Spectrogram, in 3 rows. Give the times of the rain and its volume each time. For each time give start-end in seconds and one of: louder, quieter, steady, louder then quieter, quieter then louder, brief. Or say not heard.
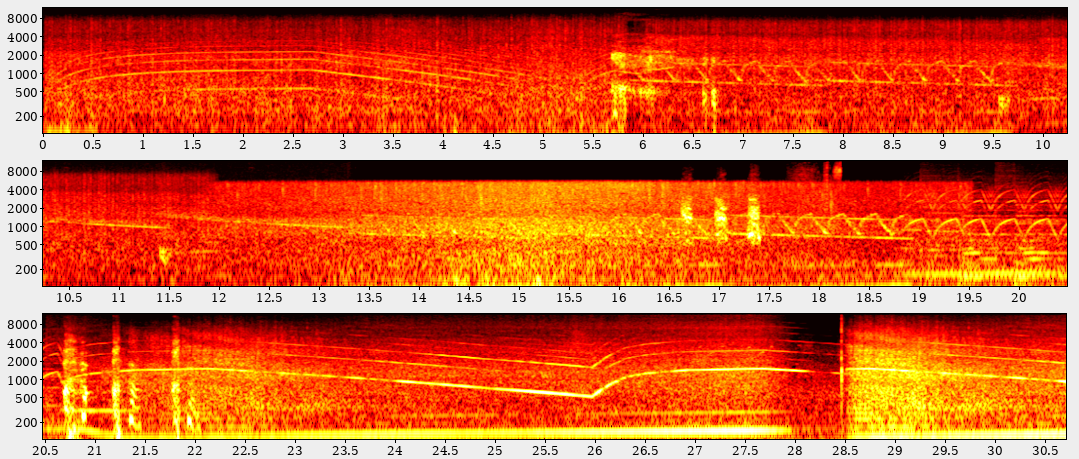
0.0-19.6 louder.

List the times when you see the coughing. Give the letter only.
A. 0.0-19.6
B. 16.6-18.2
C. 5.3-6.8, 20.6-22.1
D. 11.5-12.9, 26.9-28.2
C.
